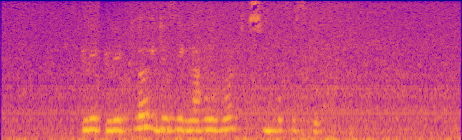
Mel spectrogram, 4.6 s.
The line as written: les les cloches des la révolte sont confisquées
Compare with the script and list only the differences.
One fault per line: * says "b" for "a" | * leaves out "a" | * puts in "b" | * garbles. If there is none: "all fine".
all fine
